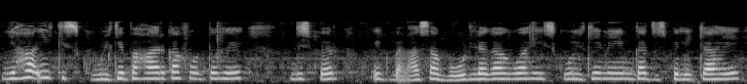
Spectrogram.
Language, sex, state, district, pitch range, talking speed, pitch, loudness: Hindi, female, Bihar, Purnia, 245-270 Hz, 175 wpm, 260 Hz, -18 LUFS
